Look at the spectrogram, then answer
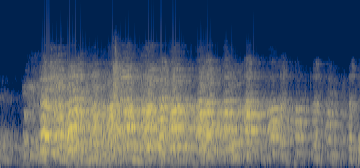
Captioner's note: laughing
